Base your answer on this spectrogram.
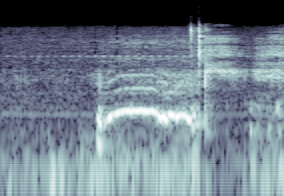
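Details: Seven-year-old female cat Baby Girl, held indoors between her owner's songs, gives a single arching meow of about one second, followed by sharp clicking sounds and a soft room background.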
